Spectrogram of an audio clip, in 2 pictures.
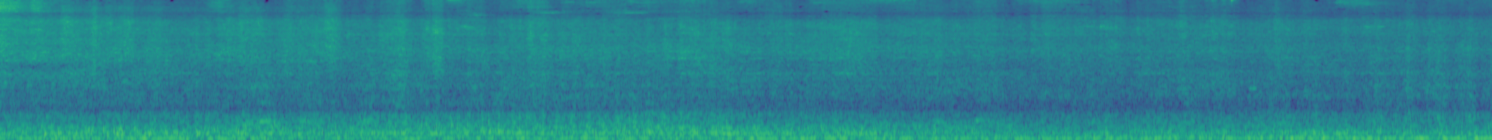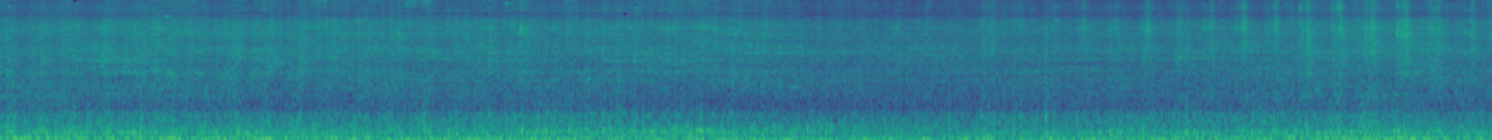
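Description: Norfolk Southern manifest freight train's cars rolling past, a steady low rumble of steel wheels on rail.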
